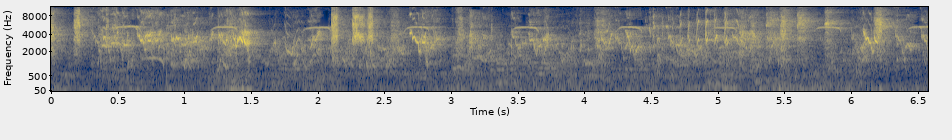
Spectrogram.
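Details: Budgerigars in a flock chatter continuously, with dense, scratchy high-pitched chirps and warbles overlapping. Short upward-sweeping whistles rise above the constant twittering.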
